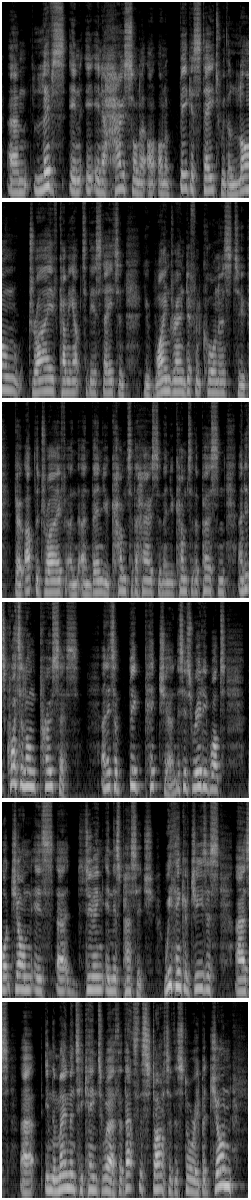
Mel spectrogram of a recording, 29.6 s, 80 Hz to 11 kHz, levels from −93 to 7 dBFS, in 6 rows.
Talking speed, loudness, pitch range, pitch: 190 wpm, -29 LUFS, 145-180 Hz, 160 Hz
